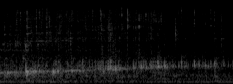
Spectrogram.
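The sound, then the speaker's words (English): Hot water poured into a bottle makes a quiet, steady trickling fill with a faint ringing tone running through it. “fill this bottle with hot water. See if it stays the hottest.”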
